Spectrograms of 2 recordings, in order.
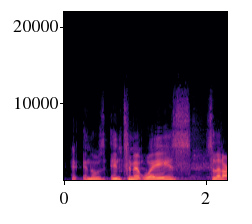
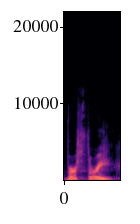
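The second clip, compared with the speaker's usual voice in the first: ordinary talk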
